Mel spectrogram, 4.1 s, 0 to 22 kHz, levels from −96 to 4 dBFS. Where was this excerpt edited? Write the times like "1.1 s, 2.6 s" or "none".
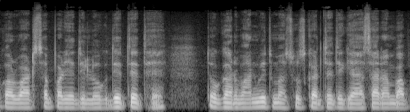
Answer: none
